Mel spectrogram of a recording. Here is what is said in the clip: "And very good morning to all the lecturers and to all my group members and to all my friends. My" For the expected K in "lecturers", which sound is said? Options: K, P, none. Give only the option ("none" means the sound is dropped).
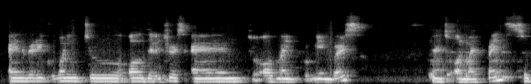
none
